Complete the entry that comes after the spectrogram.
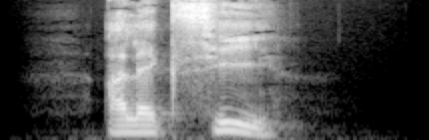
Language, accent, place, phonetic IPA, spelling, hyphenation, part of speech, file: German, Germany, Berlin, [alɛˈksiː], Alexie, Ale‧xie, noun, De-Alexie.ogg
- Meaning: alexia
